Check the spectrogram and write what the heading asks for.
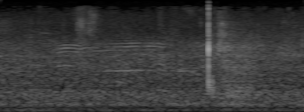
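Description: Ballpark crowd murmuring at a low level, with a single sharp crack of a wooden bat hitting a pitched baseball about one and a half seconds in: the ball is chopped into the ground.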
